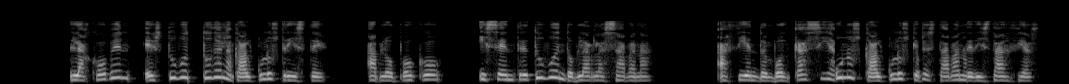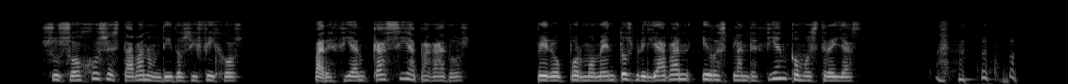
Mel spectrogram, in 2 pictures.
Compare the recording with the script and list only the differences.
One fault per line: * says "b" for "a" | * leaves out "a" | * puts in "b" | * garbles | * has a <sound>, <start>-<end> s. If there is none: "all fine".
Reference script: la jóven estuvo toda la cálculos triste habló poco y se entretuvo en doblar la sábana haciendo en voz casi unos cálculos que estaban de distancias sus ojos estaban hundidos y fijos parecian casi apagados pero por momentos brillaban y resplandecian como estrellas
* has a laugh, 20.0-20.9 s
